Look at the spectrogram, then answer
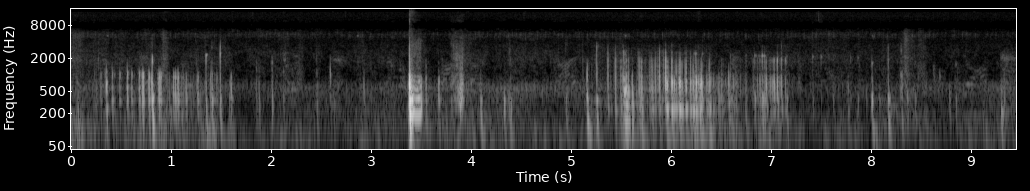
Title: Loud stomach growling after drinking coffee on an empty stomach prt 2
